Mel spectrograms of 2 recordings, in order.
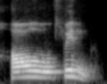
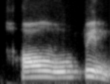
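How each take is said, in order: The two takes are said the same way.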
